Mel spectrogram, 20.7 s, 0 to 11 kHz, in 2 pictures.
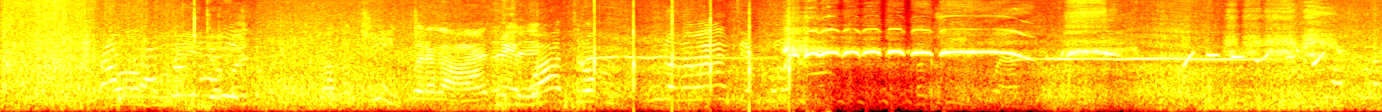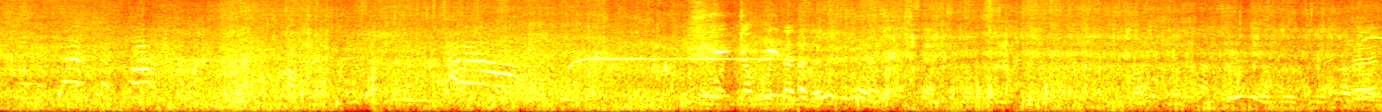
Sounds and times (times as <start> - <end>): Slosh: 0.0 - 1.2, 7.8 - 20.7
Boat, Water vehicle: 0.0 - 20.7
Ocean: 0.0 - 20.7.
